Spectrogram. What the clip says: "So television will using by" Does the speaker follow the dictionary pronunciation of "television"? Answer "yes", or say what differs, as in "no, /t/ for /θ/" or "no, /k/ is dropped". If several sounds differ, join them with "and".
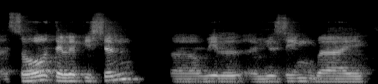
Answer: no, /ʃ/ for /ʒ/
